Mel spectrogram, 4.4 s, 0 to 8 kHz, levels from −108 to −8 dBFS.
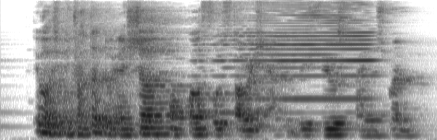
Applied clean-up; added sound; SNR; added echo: classical method WPE with log-MMSE.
